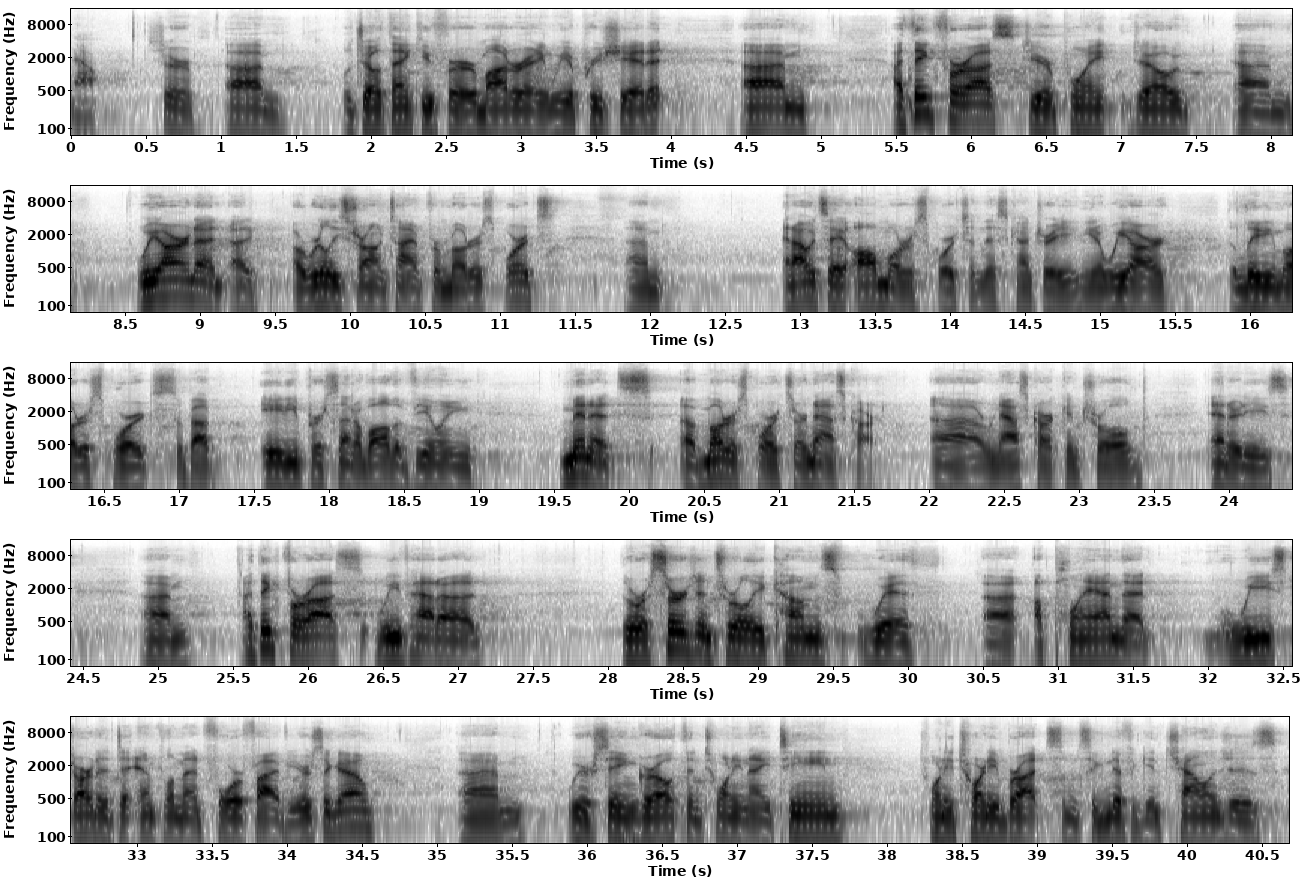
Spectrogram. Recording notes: Today's podcast is from a panel I moderated at the 2023 MIT Sloan Sports Analytics Conference presented by ESPN.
